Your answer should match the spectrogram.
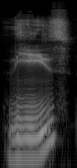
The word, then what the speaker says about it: these: Make sure you make the long E sound like green beans. These. Plus the Z sound like in zebra and zipper. Z with a voice.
